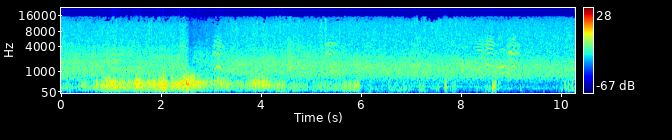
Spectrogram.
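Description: Wind buffeting the microphone with a low rumble for the first six seconds, then easing. A few faint, short high bird calls come through, a cluster of them near the end.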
